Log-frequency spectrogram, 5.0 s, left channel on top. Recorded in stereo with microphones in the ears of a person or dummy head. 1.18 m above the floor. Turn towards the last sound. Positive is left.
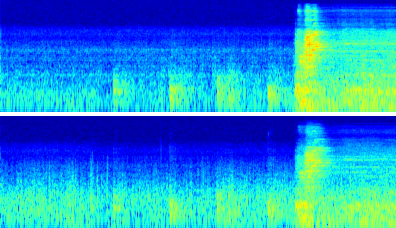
turn(degrees=35)  # may be behind; listen again after turning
